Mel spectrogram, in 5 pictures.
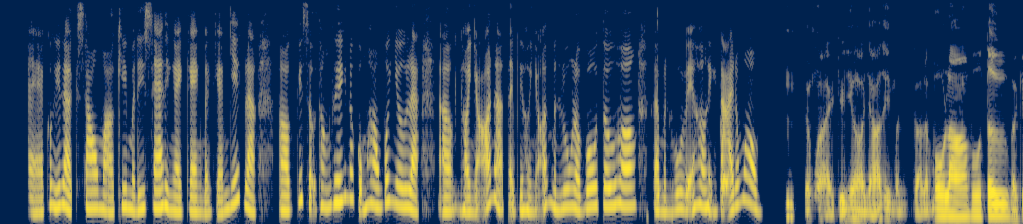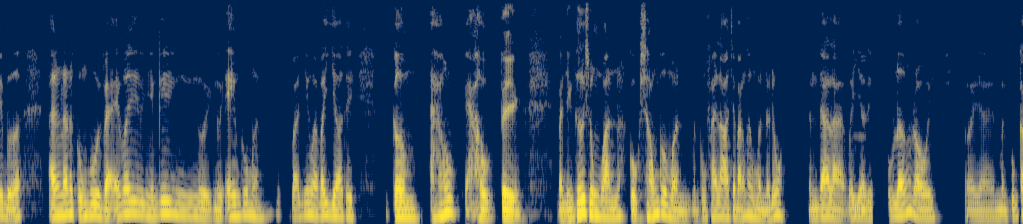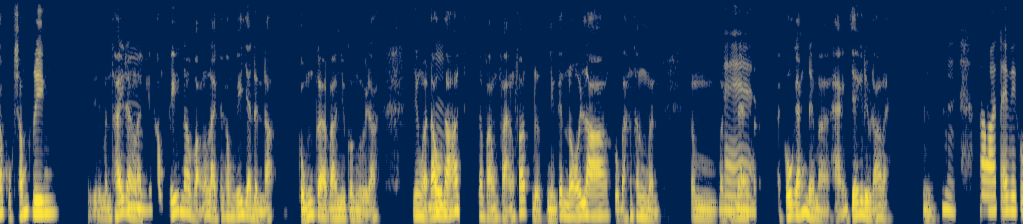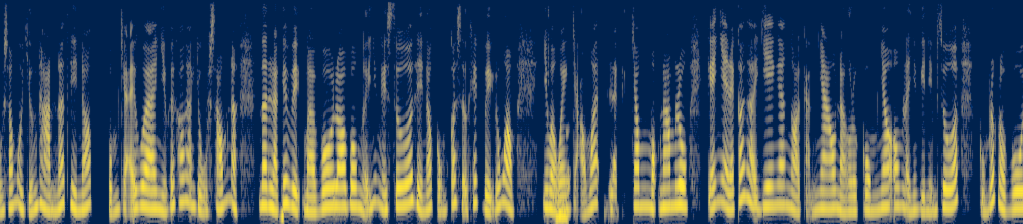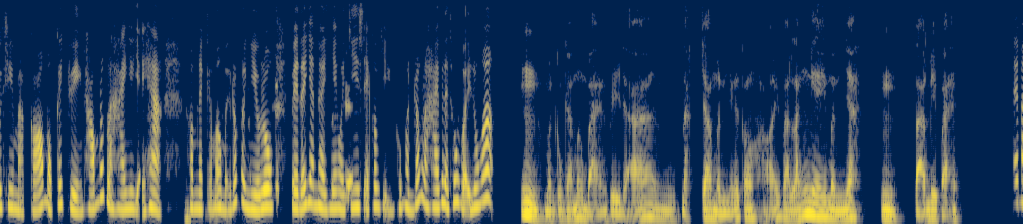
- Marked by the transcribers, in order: other background noise; laugh; tapping; unintelligible speech
- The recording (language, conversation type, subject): Vietnamese, podcast, Bạn có thể kể về một bữa ăn gia đình đáng nhớ của bạn không?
